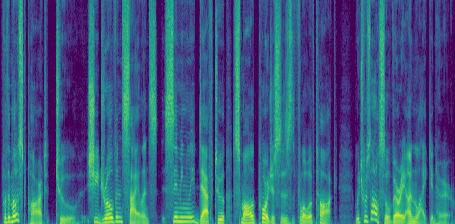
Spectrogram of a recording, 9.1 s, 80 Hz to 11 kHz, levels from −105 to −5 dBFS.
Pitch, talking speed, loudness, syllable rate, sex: 145 Hz, 160 wpm, -19 LUFS, 4.2 syllables/s, male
